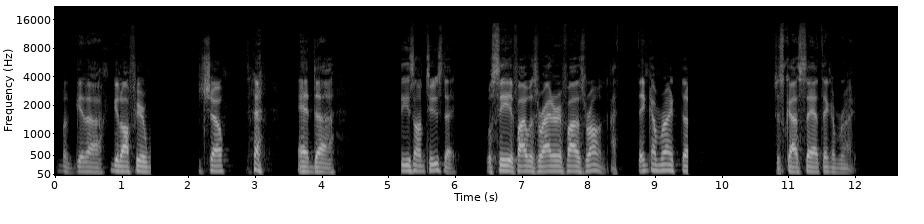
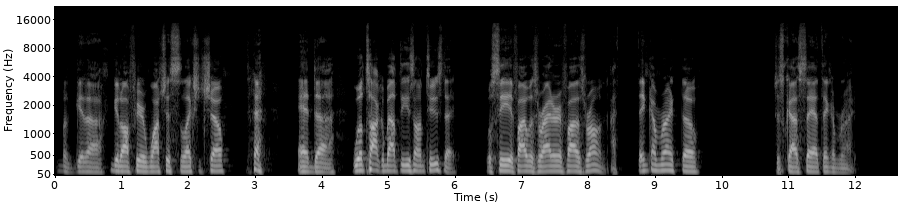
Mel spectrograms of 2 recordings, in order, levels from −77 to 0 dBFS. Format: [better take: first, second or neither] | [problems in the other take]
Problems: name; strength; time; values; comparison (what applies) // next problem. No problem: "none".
second | audio cutting out; at 1.5 s for 0.5 s, at 4.5 s for 1 s and at 9.5 s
